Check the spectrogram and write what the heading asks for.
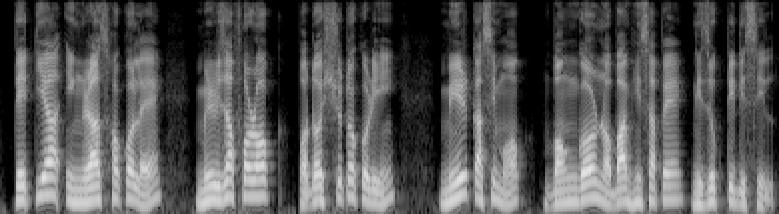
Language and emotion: Assamese, neutral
